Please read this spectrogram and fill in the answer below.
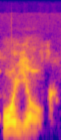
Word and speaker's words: Holyoke: Now, people from Holyoke don't say Holyoke; they say Hoyoke. So they almost take the L out. But only people from Holyoke know that.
